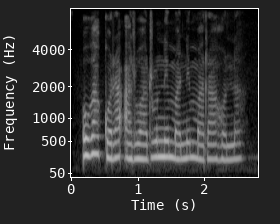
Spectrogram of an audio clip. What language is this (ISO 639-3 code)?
kik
